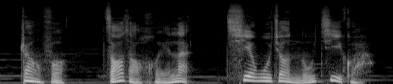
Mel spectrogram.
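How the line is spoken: Gentle instruction. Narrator (Chinese): 白娘子温柔地吩咐了一声，说

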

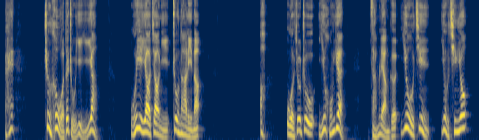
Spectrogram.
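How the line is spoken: Laughing delightedly. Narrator (Chinese): 宝玉听了，拍手笑道

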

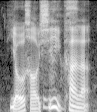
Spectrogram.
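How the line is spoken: Laughing. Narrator (Chinese): 高笑颜笑着说道

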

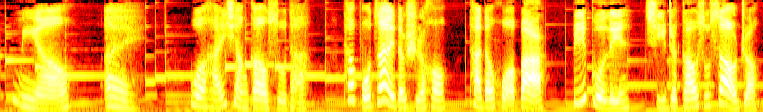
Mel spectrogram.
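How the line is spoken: Sighing. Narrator (Chinese): 猫咪巴嘎叹息道

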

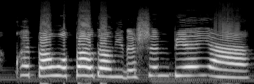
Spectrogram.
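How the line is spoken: Frog calling loudly. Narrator (Chinese): 青蛙大声的叫

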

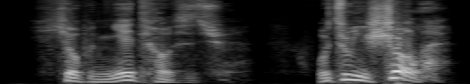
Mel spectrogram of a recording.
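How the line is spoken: Cold, livid. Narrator (Chinese): 赵世南铁青着脸，冷声道

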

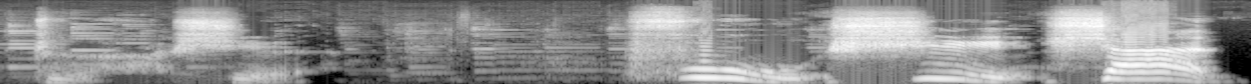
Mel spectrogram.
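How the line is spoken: Strange, drawn-out, slow. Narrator (Chinese): 大姐奇怪的拖长了调子，缓缓的说道

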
